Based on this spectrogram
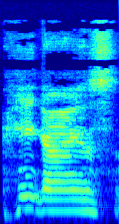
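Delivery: high, funny little voice. Imagining how Noah, a character in the speaker's books, says hello: high funny Noah voice. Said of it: "Noah has kind of like a high, funny sounding voice".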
